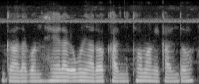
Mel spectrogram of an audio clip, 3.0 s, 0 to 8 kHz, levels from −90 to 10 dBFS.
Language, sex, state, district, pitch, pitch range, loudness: Chakma, male, Tripura, Dhalai, 130 Hz, 125-135 Hz, -17 LUFS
